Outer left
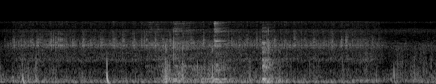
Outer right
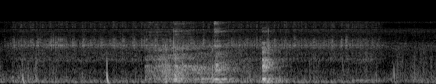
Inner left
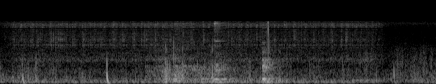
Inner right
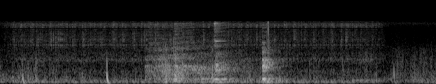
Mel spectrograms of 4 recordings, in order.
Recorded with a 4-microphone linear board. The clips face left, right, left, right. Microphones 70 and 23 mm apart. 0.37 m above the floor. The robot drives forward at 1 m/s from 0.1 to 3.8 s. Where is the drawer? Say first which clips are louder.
Outer right 6 dB, inner right 5 dB; 60° right (ahead or behind); by 2.9 s 30° right (ahead or behind).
